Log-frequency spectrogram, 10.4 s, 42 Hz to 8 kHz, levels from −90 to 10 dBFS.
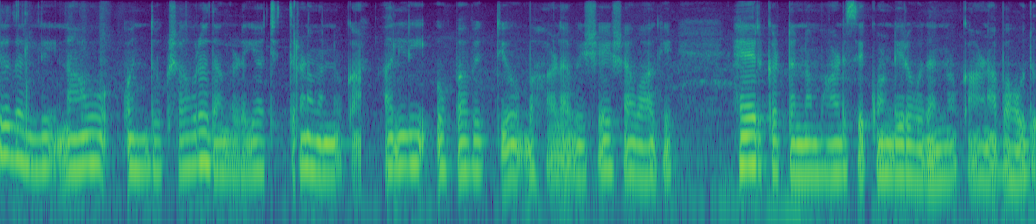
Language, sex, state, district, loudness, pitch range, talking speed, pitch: Kannada, female, Karnataka, Raichur, -19 LUFS, 135-155 Hz, 100 wpm, 145 Hz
